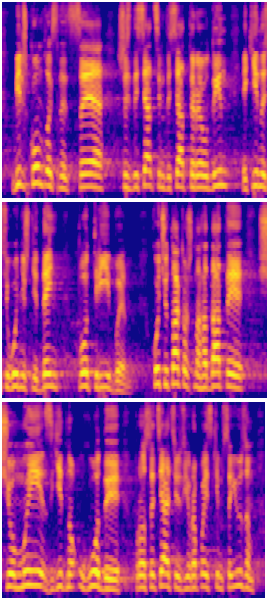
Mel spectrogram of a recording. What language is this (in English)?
Ukrainian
